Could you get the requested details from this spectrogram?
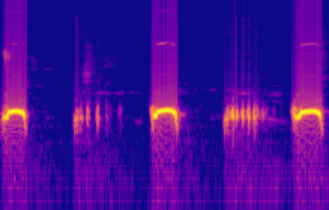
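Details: Spotted dove producing the ndanglong variant, considered a faulty departure from the proper call: three loud arched hoots each followed by a rapid stuttering burst of low pulses, in a clean quiet setting.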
